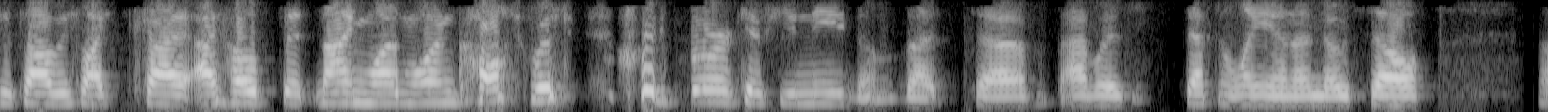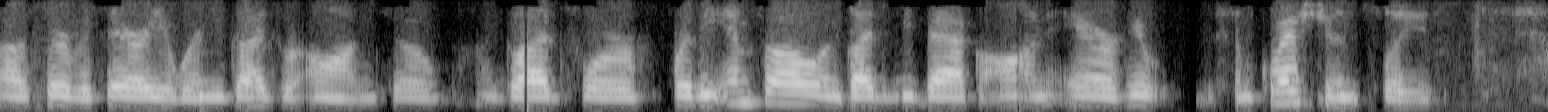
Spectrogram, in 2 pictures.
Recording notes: TNTSuperfantastic Conference Call.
